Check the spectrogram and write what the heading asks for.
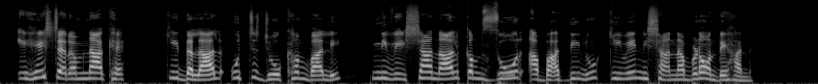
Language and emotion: Punjabi, disgusted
